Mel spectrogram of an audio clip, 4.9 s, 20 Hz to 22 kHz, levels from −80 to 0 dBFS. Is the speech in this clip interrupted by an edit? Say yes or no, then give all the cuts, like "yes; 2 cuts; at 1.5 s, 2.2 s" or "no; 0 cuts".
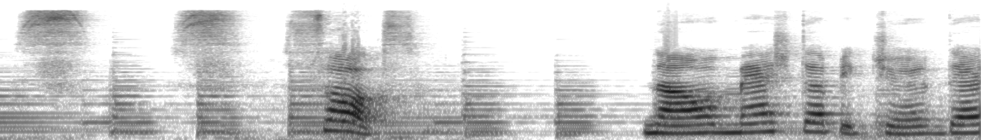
no; 0 cuts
